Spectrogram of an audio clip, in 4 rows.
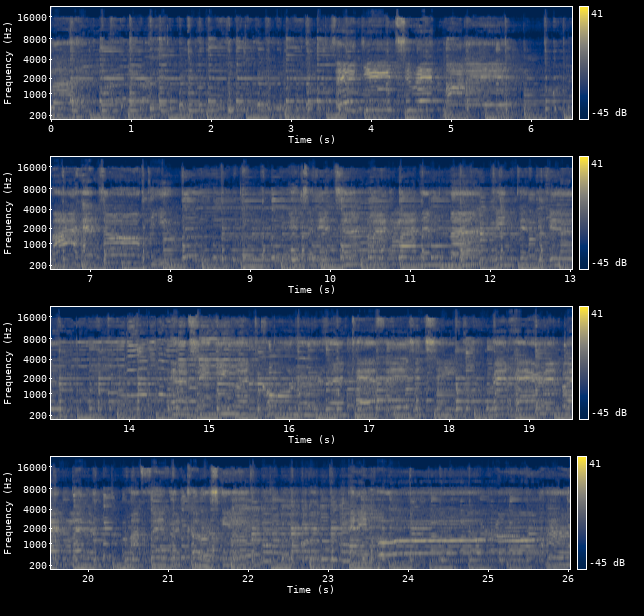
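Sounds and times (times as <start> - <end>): banjo picking: 0.0 - 26.0
bass beat: 0.0 - 26.0
bowed fiddle: 0.0 - 26.0
guitar: 0.0 - 26.0.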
